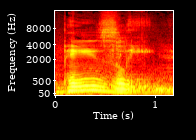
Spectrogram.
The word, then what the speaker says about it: paisley: That pattern is called paisley. Paisley. Use the long a like say and pay. Pais. Use the z sound like zebra. Paisley. And the long e like green beans at the end.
